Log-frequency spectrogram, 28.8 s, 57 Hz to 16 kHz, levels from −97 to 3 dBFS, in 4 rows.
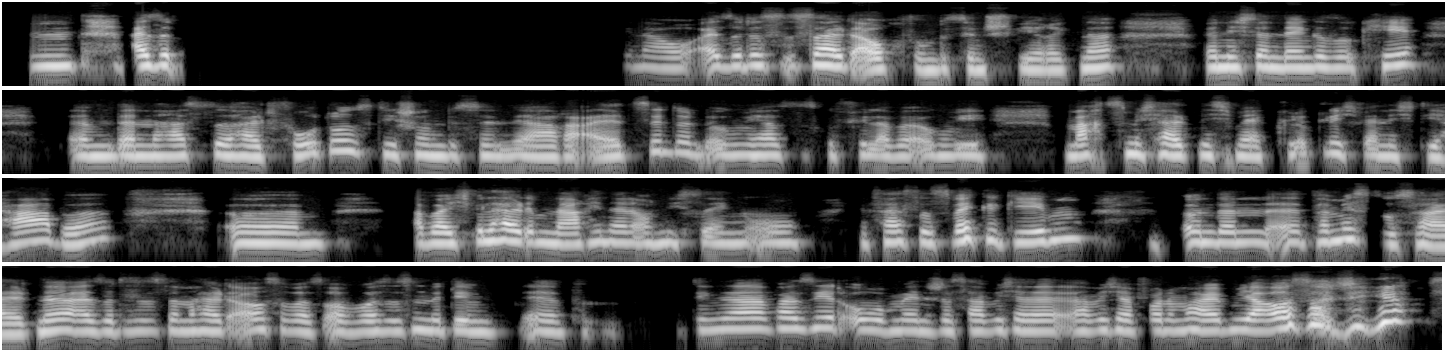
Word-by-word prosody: Mhm, 225 +1 +2 0.3
also 225 +2 +6 2.3
Genau, 195 -2 -8
also, 215 +1 0
das 230 0 -1
ist 220 +3 -6
halt 225 -2 +9
auch 180 0 +5
so - - -10
'n 170 - 0
bisschen 180 0 -4
schwierig, 175 0 -4
ne? 200 +2 +1 0.4
Wenn 205 0 +4
ich 205 +1 0
dann 205 -3 +3
denke, 200 +1 +2
so 200 - -2
okay, 230 +5 -1 0.4
ähm, 195 0 +1
dann 195 0 +2
hast 200 +2 -2
du 200 -2 +2
halt 185 -1 +1
Fotos, 245 +5 -2
die 215 -4 -5
schon 205 -1 -1
'n - - 0
bisschen 195 0 -5
Jahre 185 0 0
alt 190 0 -1
sind 255 +2 -6
und 230 -4 -5
irgendwie 205 0 -2
hast 205 0 -3
du - - -28
das 210 - -26
Gefühl, 210 +1 -7
aber 190 0 -3
irgendwie 200 0 -4 0.4
macht's 200 +3 0
mich 220 -1 0
halt 200 0 +3
nicht 200 0 -4
mehr 190 -1 0
glücklich, 215 +3 -7
wenn 195 - -3
ich 190 +1 -6
die 185 -1 -4
habe. 225 +2 +3 0.6
Ähm. 205 -1 +2 0.4
Aber 205 +1 +3
ich 200 0 -1
will 240 +2 +4
halt 235 -3 +8
im 215 -1 0
Nachhinein 215 +2 +1
auch 200 - -2
nicht 210 0 -4
denken: 205 0 -4
„Oh, 210 +1 -5 0.3
jetzt 195 +1 -14
hast 220 0 0
du's 215 0 -3
weggegeben“ 250 +2 +2 0.4
und 220 0 0
dann, 215 0 -1
äh, 225 - -3
vermisst 230 +1 -1
du's 190 0 -7
halt, 170 -2 +2
ne? 210 +2 +4
Also, 205 -1 +1
das 200 +1 -11
ist 210 0 -10
dann 210 -1 -3
halt 205 -1 0
auch 230 +1 0
so 215 -2 -12
was: 195 -2 -3
„Oh, 195 - -2
was 200 +1 -1
ist 205 0 -6
denn 230 - -1
mit 210 0 -5
dem, 195 -2 -3
äh, 205 -3 -4 0.7
Ding 225 +1 -6
da 240 0 +3
passiert? 250 +1 -1
Oh, 225 -1 -2
Mensch, 210 -1 -5
das 205 0 -7
habe 210 +1 -2
ich 215 - -10
ja 205 -1 0
habe 205 +1 -2
ich 220 - -8
ja 210 - +1
vor 215 +1 -3
'nem 215 +2 -3
1/2 215 0 +3
Jahr 210 -1 +5
aussortiert, 310 - +5
210 Hz, 215 wpm, -20 LUFS, 195-225 Hz, 2.3 s, halt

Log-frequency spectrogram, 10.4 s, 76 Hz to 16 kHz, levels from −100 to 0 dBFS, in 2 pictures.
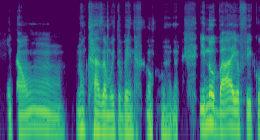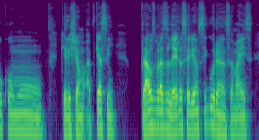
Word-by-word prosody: Então, 105 -2 -4 0.3
não 115 +1 -3
casa 105 -1 +1
muito 100 0 -3
bem 95 -1 -1 0.3
não 95 -1 -2 0.2
com 90 - -5
ela 85 -1 -8 0.4
E 125 - +3
no 145 0 +6
bar, 115 +2 +5
eu 115 0 +4
fico 110 -1 -4
Como 105 -3 -4 0.3
que - - -11
eles 95 0 0
chamam? 95 -1 -1
É, 90 - -7
porque 120 - +2
assim, 100 -4 -1 0.5
para - - +8
os 120 0 +1
brasileiros 115 -1 +3
seria 110 0 +3
um - - -1
segurança, 110 -9 -2
mas, 90 +1 -4
105 Hz, 155 wpm, -24 LUFS, 95-115 Hz, 0.5 s, para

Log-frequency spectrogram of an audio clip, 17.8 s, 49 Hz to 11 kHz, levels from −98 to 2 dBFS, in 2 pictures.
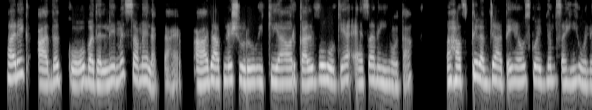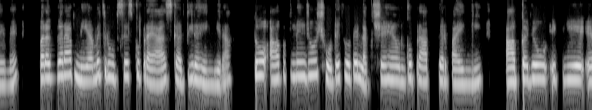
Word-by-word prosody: हर 235 +2 +5
एक 285 +1 0 0.2
आदत 185 +5 +1
को 175 +2 +2
बदलने 180 +1 +2
में 255 +7 -1
समय 220 -6 0
लगता 155 -2 -6
है। 160 - -10 0.3
आज 185 +4 +3
आपने 210 +2 +2
शुरू 195 -3 +3
ही 195 - -1
किया 195 -1 +1
और 195 +2 0
कल 185 +1 +3
वो 225 - +7
हो 190 - +4
गया 215 +3 0 0.2
ऐसा 215 +4 -1
नहीं 195 -3 0
होता। 165 +7 -7 0.7
हफ्ते 210 +6 +2
लग 200 -5 +3
जाते 195 -3 0
हैं 200 - -1
उसको 210 +1 0
एकदम 200 +2 -2
सही 185 0 -2
होने 175 -4 -3
में। 180 +6 -5 0.4
पर 235 - +4
अगर 260 +3 +2
आप 280 0 0
नियमित 225 +5 +1
रूप 245 -3 0
से 255 - +1
उसको 255 +1 -4
प्रयास 195 0 -1
करती 210 +2 -1
रहेंगी 175 -5 -1
ना 225 - -7 0.4
तो 275 +1 +5
आप 230 +2 -1
अपने 255 +1 -1
जो 275 +2 +1
छोटे-छोटे 235 +1 +2
लक्ष्य 200 +1 -1
है 215 - 0
उनको 210 +2 0
प्राप्त 215 -3 -3
कर 210 -1 +1
पाएँगी। 180 +2 -3 0.4
आपका 200 +3 +2
जो 230 -2 +4
एक 220 - -3
ये 220 0 +5
अ, - - -5
205 Hz, 195 wpm, -23 LUFS, 185-230 Hz, 0.7 s, वो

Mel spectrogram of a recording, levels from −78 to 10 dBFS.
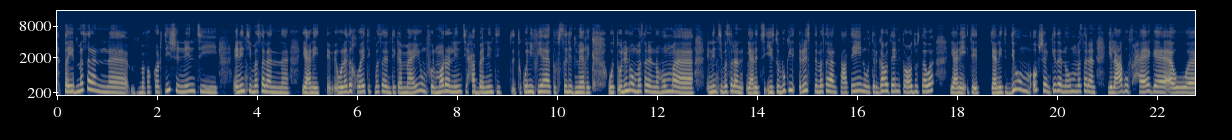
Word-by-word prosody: طيّب، 245 -3 +3
مثلًا 310 +4 +3 0.9
ما 210 0 -3
فكرتيش 235 +9 -2
إن 235 -3 0
أنتِ 260 +1 -1 0.7
إن 225 - +4
أنتِ 270 +1 +2
مثلًا 230 -5 0 0.3
يعني 205 -1 +3 0.2
ت - - -8
ولاد 225 +4 +3
إخواتك 240 -1 -1
مثلًا، 230 +1 -1
تجمعيهم 215 +5 -1
في 235 - -3
المرّة 235 +4 +3
اللي 230 -1 +1
أنتِ 240 +1 -3
حابة 230 -2 0
إن 215 0 +1
أنتِ 230 0 -2 0.4
تكوني 240 +3 +1
فيها 245 +1 +2
تفصلي 235 +2 -1
دماغِك، 215 -1 0 0.3
وتقولي 225 +4 +3
لهُم 285 -3 +3
مثلًا 255 0 +1
إن 225 -1 0
هُم 240 +4 0
إن 205 -3 +3 0.4
أنتِ 245 0 0
مثلًا 235 -3 +1
يعني 205 +1 +3
تس 205 -2 -10
يسيبوكِ 235 +6 +1
Rest 285 -1 +1
مثلًا 245 -1 +2
ساعتين، 255 +6 0
وترجعوا 235 +3 +1
تاني 260 0 -1
تقعدوا 235 +1 -1
سوا، 255 +2 +3 0.4
يعني 200 -1 +2
تدّ 200 -2 0 0.2
يعني 205 +1 +3
تدّيهم 275 - 0
option 280 -6 -1
كده 275 +1 +1
إن 245 -3 -1
هُم 250 +1 -2
مثلًا 250 -3 -1 0.3
يلعبوا 220 +5 +2
في 235 - -18
حاجة، 230 -1 +1
أو 210 +1 +2
235 Hz, 150 wpm, -23 LUFS, 215-255 Hz, 0.9 s, إن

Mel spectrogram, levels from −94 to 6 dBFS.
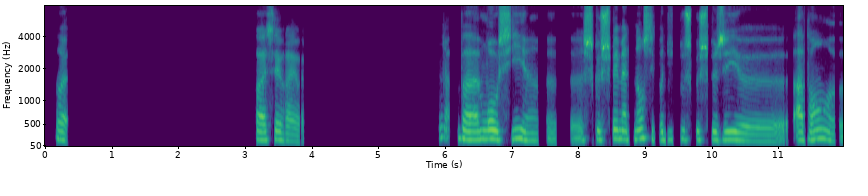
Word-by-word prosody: Ouais. - - -2 2.8
Ouais, 165 -1 +3
c'est 175 +1 -1
vrai, 150 -3 -5
ouais. 130 - -11 2.1
N 220 - -9
ah, - - -11
bah, 175 -4 +2
moi 190 +1 +4
aussi, 185 +1 +2
hein, 155 -1 -4 0.2
heu, 65 +1 -11
ce - - +4
que 180 - -2
je 180 - +5
fais 195 - +3
maintenant, 185 +2 -1
c'est 205 -5 -2
pas 170 - -3
du 170 +1 -8
tout 190 - -8
ce 175 - +4
que 175 - -6
je 175 - +4
faisais, 170 +1 +4
heu, 145 -3 -6
avant, 175 +1 -1
heu - - -9
175 Hz, 140 wpm, -24 LUFS, 160-185 Hz, 2.8 s, je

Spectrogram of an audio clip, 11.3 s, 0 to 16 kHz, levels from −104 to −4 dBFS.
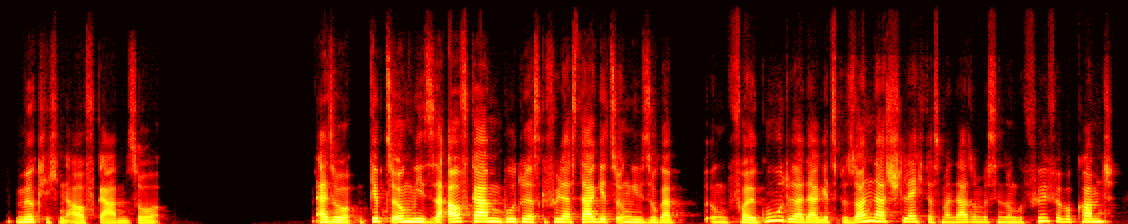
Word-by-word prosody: möglichen 175 -4 -3
Aufgaben 135 0 -4
so 135 -1 -6 1.6
Also 170 -2 +2 0.2
gibt's 220 0 +1
irgendwie 205 -1 +5
diese 180 +1 +2
Aufgaben, 215 -2 +6
wo 200 0 +2
du 200 0 -3
das 190 0 -2
Gefühl 190 +1 -2
hast, 185 0 -3
da 185 -1 +5
geht's 190 -1 -2
irgendwie 180 -2 -2
sogar 165 0 -5 0.2
irgend 170 -1 -8
voll 170 -4 0
gut 270 - 0
oder 180 -3 +1
da 170 -1 +1
geht's 165 -1 -6
besonders 210 +6 +1
schlecht, 200 -2 -4
dass 180 0 -9
man 170 -1 -7
da 175 +1 -2
so 180 - -11
'n 175 - -8
bisschen 170 0 -10
so 165 - -6
'n 165 - -6
Gefühl 240 +11 -4
für 215 -3 -5
bekommt? 200 +1 -1
180 Hz, 190 wpm, -22 LUFS, 165-200 Hz, 1.6 s, Aufgaben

